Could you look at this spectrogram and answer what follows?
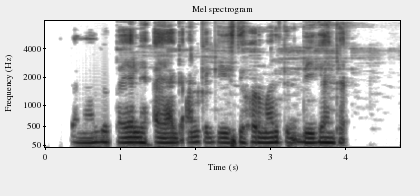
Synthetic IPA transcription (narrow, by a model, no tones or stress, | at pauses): ɗɐŋaːd͡ʒɔt̪ɐjɐlɛhʔɐjaːɡɐ̰ʕaŋkɐɡɛjst̪ʰɛhɔɾmaːɾt̪ɐbɛːɡaːŋkʰɐ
